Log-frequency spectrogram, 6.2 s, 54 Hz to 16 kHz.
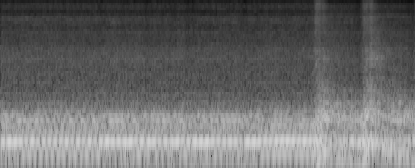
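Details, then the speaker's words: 1985 Kawasaki GPz 900R Ninja revived after sitting, slightly warm, with its pipes, after rusty gas tank cleaned and refitted: even idle then two quick throttle blips rising and falling cleanly; healthy, no misfire. "It sounds freaking awesome with those pipes on it. And when I really crack into it inside this block building, it's awesome."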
